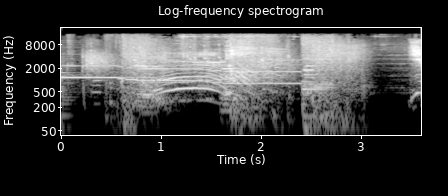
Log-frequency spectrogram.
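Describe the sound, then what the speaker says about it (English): A loud crash as someone smashes into the transporter in the Biker Mice From Mars cartoon, with clanging, whooshing impact noise and a ringing tone carrying through the 3.6 seconds. "How do you expect me to get this transporter repaired if you keep smashing into it?"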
